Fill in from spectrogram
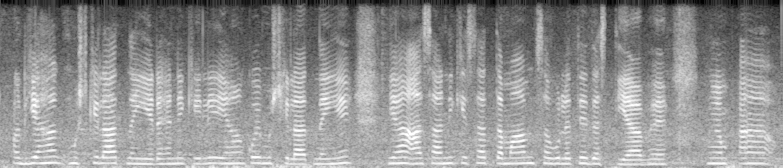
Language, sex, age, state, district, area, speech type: Urdu, female, 30-45, Uttar Pradesh, Aligarh, urban, spontaneous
